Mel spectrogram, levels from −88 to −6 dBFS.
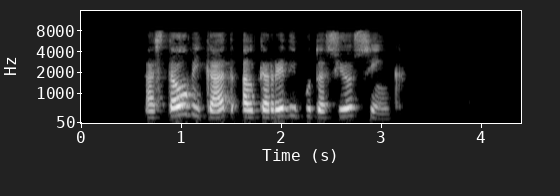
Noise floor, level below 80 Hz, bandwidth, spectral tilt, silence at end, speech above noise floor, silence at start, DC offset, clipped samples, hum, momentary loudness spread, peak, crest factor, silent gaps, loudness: under -90 dBFS; -84 dBFS; 8.2 kHz; 0.5 dB/octave; 1.35 s; over 65 dB; 0.65 s; under 0.1%; under 0.1%; none; 14 LU; -8 dBFS; 20 dB; none; -25 LUFS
